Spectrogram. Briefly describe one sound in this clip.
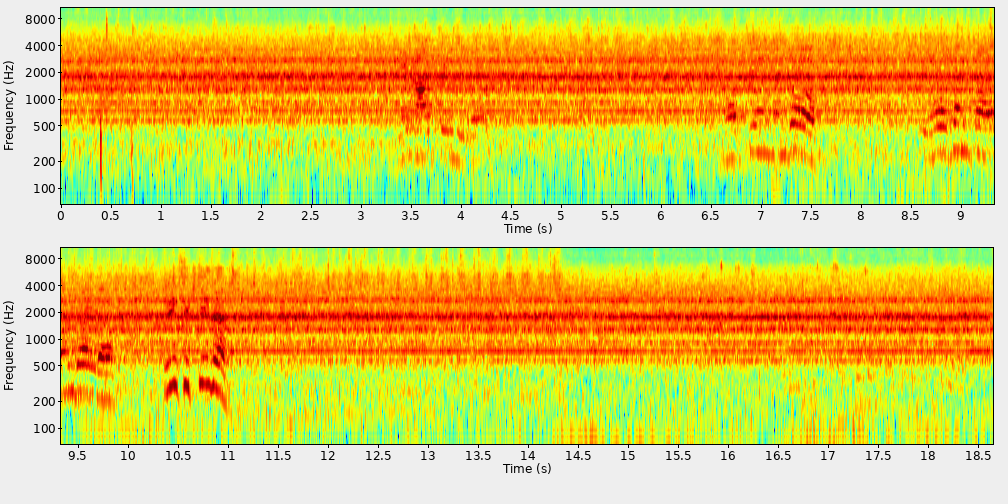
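A drilling machine hums and whines steadily.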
